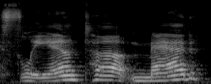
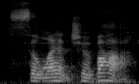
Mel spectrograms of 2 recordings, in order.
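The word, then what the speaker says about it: Sláinte mhath: And you might also see something else that looks like slianta mad. No, that's pronounced slanchava, and that means health and happiness.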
